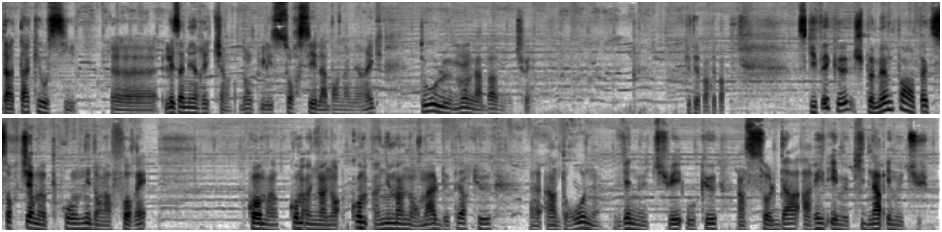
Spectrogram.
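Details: Stuttering in a French-speaking man who describes it as a terrible stutter and attributes it to witchcraft.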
